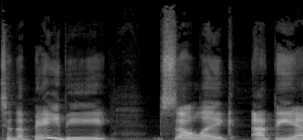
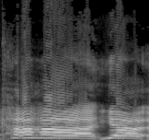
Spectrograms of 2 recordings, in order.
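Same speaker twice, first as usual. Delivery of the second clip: bright fake laugh, louder; mocking mom laugh; 7 semitones higher, 8 dB louder, much slower than usual. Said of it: "She was like".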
